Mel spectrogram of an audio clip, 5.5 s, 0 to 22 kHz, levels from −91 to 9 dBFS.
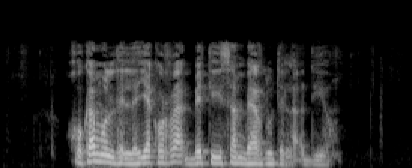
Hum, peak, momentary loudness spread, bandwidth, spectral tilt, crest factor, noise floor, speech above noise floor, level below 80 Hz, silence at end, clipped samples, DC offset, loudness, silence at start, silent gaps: none; -2 dBFS; 16 LU; 8.2 kHz; -6 dB/octave; 22 dB; -75 dBFS; 54 dB; -58 dBFS; 1.1 s; under 0.1%; under 0.1%; -21 LUFS; 0.95 s; none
